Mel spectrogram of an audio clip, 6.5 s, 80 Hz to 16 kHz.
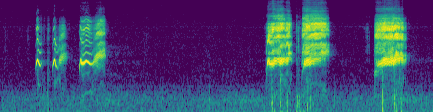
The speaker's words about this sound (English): This is bird 518.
